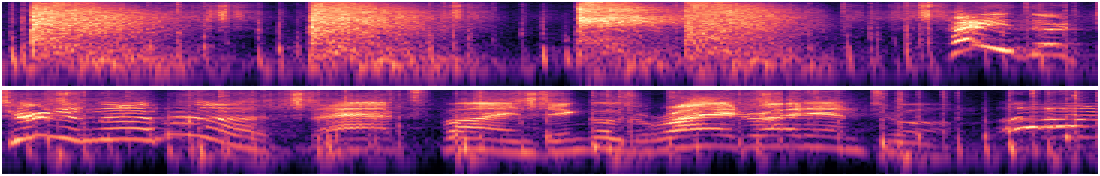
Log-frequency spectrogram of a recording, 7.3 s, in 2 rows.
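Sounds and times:
gunshots fired over heads: 0:00.0 - 0:03.0
speech: 0:03.3 - 0:07.2.

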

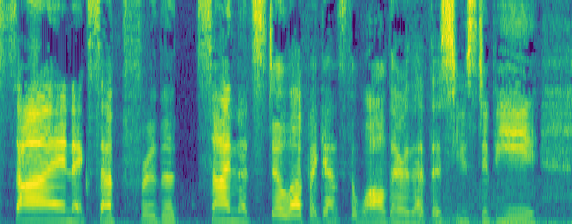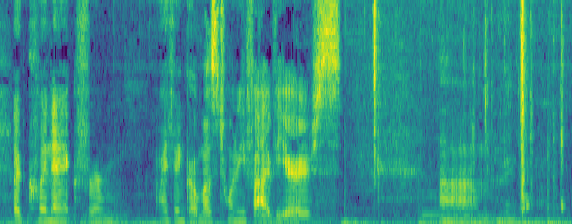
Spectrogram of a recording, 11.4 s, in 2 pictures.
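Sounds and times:
car engine starting and idling: 0:00.0 - 0:11.4
speech: 0:00.2 - 0:11.1
rattling and clicking of a car being started: 0:10.4 - 0:11.4.

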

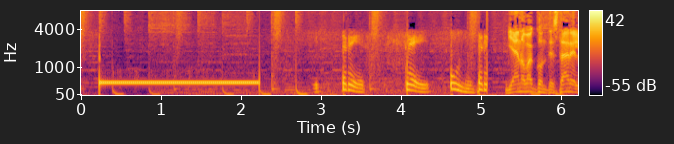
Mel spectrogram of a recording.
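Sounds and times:
telephone ringing tone: 0:00.2 - 0:02.2
speech: 0:02.9 - 0:06.2.

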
